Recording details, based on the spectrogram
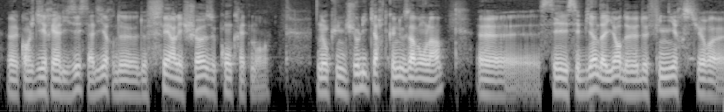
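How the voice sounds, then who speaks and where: Low-voiced man reading oracle cards. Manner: hesitant, many fillers and restarts, gentle reassuring. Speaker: oracle card reader. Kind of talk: casual spoken card reading to camera.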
